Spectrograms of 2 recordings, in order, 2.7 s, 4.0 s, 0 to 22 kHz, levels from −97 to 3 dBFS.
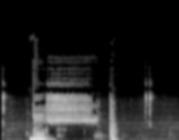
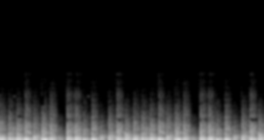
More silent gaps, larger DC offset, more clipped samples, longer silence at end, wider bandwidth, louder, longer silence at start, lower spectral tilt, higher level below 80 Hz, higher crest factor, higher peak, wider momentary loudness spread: neither; second, under 0.1% vs 4%; neither; first, 0.4 s vs 0 s; first, 10 kHz vs 5.2 kHz; first, -16 LUFS vs -19 LUFS; about the same, 0.05 s vs 0 s; second, -4 dB/octave vs -9.5 dB/octave; second, -54 dBFS vs -40 dBFS; about the same, 16 dB vs 14 dB; about the same, -2 dBFS vs -2 dBFS; first, 14 LU vs 4 LU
